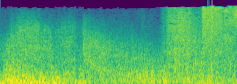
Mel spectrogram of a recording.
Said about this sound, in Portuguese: Quando a pequenina começa a sorrir, um relâmpago rompe a concentração do momento ao atingir as costas de Pacífico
